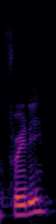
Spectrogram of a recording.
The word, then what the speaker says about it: Friede: Oh, Friede.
